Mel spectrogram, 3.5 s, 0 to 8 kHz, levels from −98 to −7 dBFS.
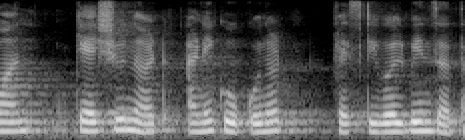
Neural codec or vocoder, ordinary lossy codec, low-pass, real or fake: none; none; none; real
